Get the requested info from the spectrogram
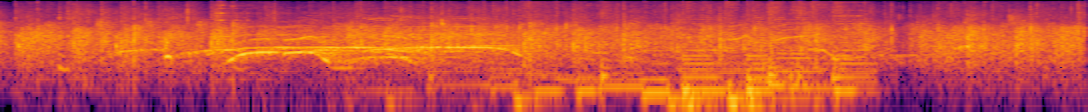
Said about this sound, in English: Ladies and gentlemen, please give it a round of applause for your new cast of Studio A.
